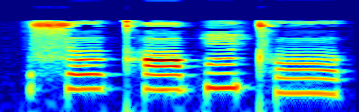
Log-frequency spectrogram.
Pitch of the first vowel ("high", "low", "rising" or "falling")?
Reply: high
